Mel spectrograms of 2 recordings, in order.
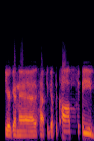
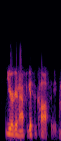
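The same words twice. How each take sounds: First: Said in the usual way. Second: Quicker, matter-of-fact "you're gonna have to get the coffee"; "you're gonna have to get the coffee" run together fast, landing the point; pointed repeat. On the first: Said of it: "we're not saying that". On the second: Retold or imitated.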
